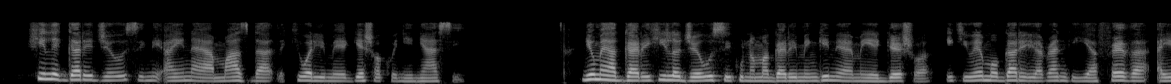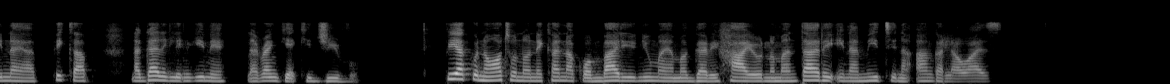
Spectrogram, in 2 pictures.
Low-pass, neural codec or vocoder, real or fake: 7.2 kHz; codec, 16 kHz, 0.5 kbps, X-Codec, WavLM features, trained on Multilingual LibriSpeech; fake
